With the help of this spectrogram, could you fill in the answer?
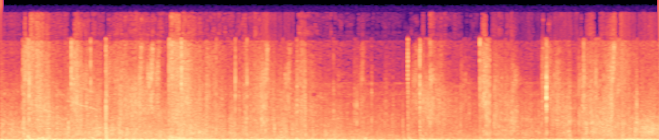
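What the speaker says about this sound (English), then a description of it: "that artillery's coming in right there" Artillery shells striking in a Vietnam War battle video game, a loud, continuous rumble of booming blasts and sharp cracks layered over one another, with no pause throughout.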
